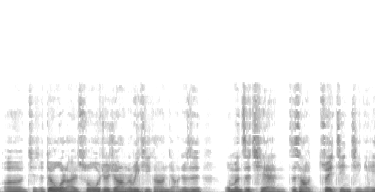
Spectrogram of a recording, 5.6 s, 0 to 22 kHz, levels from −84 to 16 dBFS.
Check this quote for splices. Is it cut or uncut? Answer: uncut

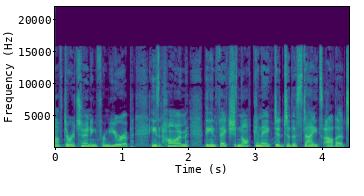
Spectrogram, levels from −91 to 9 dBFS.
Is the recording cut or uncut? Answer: cut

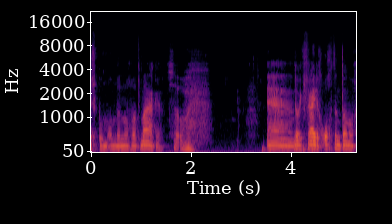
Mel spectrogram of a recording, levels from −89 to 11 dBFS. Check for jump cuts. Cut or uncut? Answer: cut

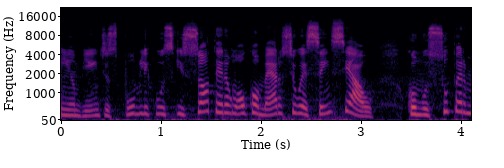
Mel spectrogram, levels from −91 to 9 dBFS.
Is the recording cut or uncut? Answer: cut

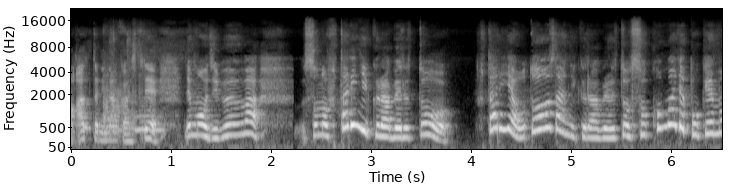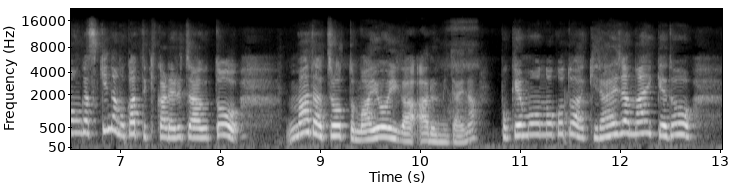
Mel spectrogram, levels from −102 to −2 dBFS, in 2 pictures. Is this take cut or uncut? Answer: cut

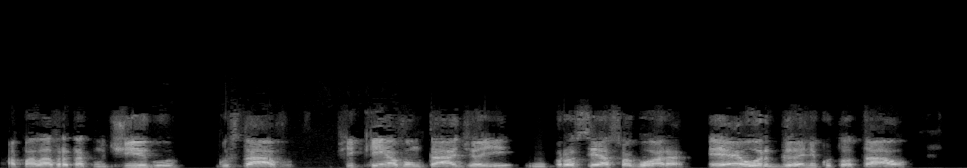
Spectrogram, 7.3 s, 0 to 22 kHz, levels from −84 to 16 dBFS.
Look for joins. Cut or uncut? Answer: uncut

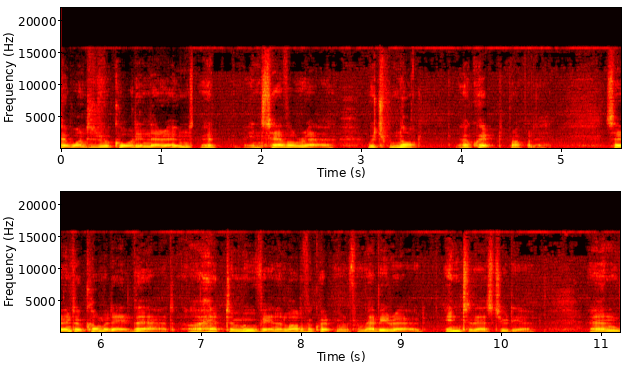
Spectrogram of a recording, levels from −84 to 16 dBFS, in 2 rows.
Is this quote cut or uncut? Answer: cut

